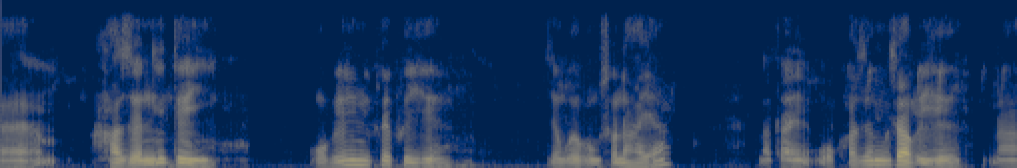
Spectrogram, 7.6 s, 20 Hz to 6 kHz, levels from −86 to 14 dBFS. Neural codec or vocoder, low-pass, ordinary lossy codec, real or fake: vocoder, 22.05 kHz, 80 mel bands, WaveNeXt; 5.4 kHz; none; fake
